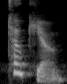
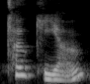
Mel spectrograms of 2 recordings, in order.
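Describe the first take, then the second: First: The word is said with two syllables. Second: The word is said with three syllables. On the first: "two syllables" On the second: "three syllables and be pronounced Tokyo"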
